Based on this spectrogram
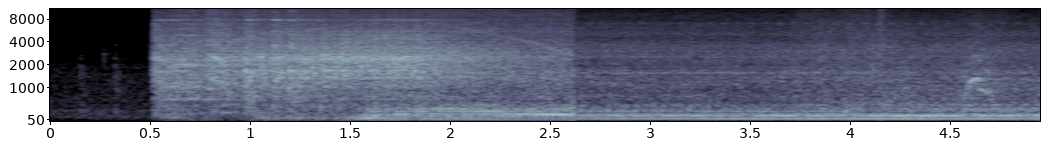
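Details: Holden VS Commodore ute after fuel system repair, running on very little fuel: starter whirs briefly, engine catches cleanly and settles into a steady, even idle with no misses or knocks. Healthy normal start.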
